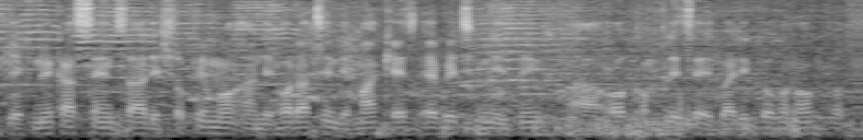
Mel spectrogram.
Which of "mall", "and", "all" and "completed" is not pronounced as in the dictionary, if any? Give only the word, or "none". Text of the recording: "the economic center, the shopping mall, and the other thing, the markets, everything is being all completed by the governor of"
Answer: mall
